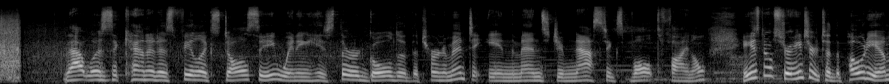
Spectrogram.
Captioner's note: applause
